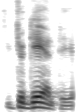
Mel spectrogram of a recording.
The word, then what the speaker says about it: Gigante: to talk about louis ginger how would you pronounce his last name jeff giganti gigante okay i just want to make sure that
